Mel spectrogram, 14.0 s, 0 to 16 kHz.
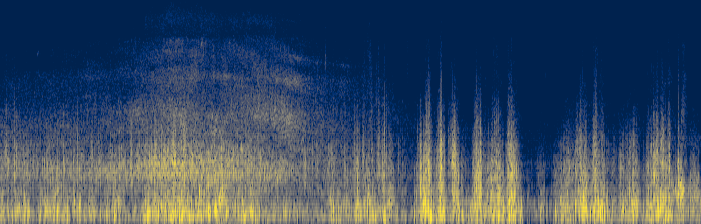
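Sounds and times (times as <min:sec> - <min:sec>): passing vehicle: 0:00.0 - 0:14.0
wind buffeting microphone: 0:00.0 - 0:14.0.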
